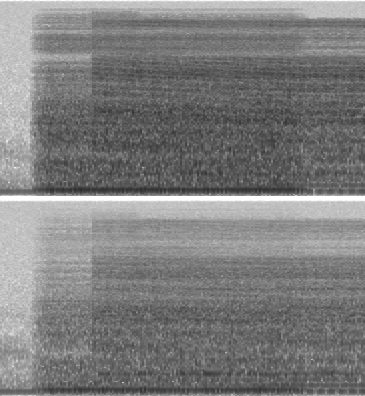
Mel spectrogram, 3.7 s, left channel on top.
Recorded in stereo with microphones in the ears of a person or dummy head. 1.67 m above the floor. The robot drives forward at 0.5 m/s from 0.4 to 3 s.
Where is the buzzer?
30° left (ahead or behind), 7 m.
